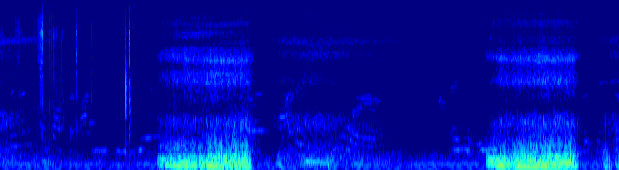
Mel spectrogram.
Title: German Shepherd SNORING!!!!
